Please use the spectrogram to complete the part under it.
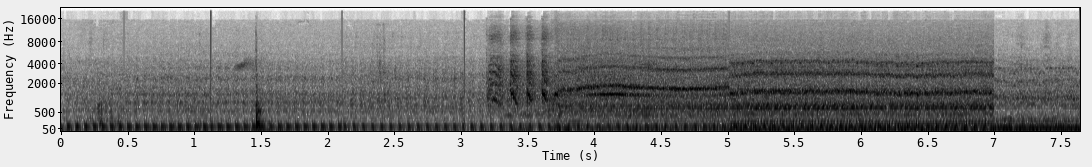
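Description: A Triumph Tiger 800 motorcycle is ridden along a road toward Munnar, its engine loud and close, droning steadily before revving up through rising pitch and settling into a sustained roar.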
